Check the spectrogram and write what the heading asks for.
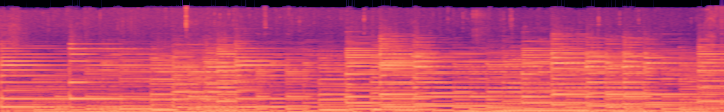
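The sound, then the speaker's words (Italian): The theme of a neoclassical Stravinsky sonata played alone with full, conventional tonal chords rather than Stravinsky's own harmony, a steady and fairly loud melodic line moving over sustained harmonies for several seconds, with no one talking. “Cioè qua io vi ho suonato il tema de, de, di questa sonata, eh, però con gli accordi giusti.”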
